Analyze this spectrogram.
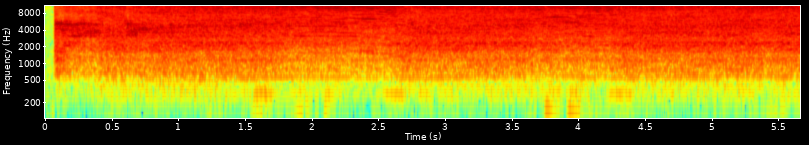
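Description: Angle grinder grinding fiberglass at the edge of a boat hull, a loud steady grinding hiss that starts suddenly and cuts off just before the end.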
